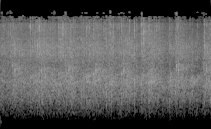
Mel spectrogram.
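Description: Steady, dense applause from a large crowd for two pastors, a continuous wash of clapping at even loudness throughout, with no voices standing out.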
